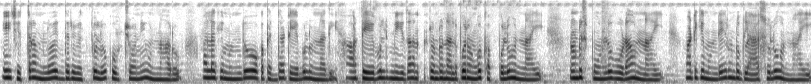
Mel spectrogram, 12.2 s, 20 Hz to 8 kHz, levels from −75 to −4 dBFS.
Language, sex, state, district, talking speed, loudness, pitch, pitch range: Telugu, female, Telangana, Hyderabad, 145 wpm, -17 LUFS, 230 Hz, 210-245 Hz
